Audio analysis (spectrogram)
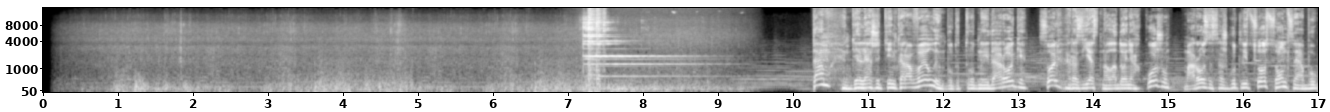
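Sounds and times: wind: 0.1 - 9.6
sea waves: 0.2 - 9.4
steady ringing tone: 7.2 - 9.5.

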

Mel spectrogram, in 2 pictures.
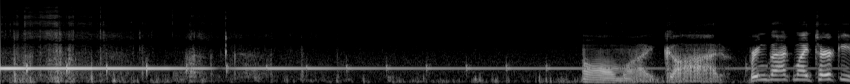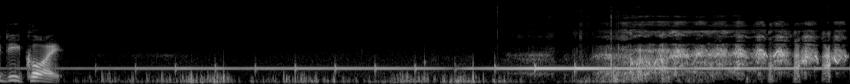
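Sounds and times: steady high tone: 0.0 - 17.0.

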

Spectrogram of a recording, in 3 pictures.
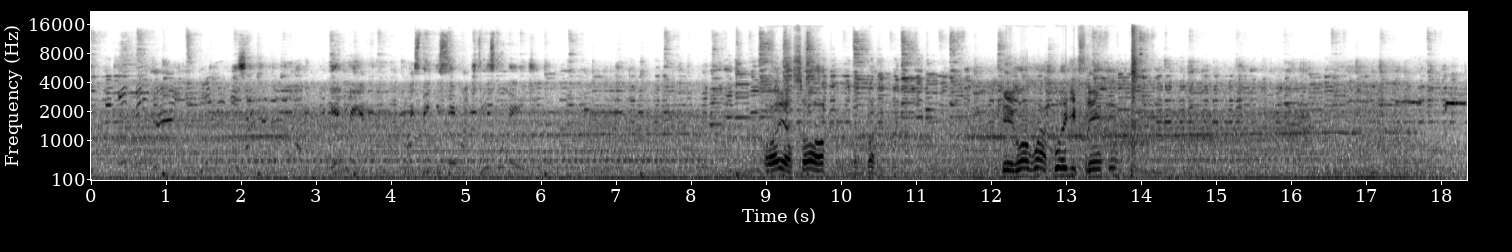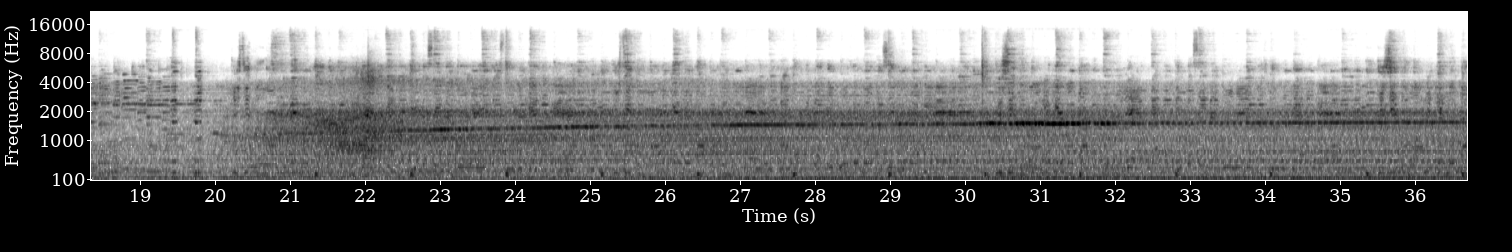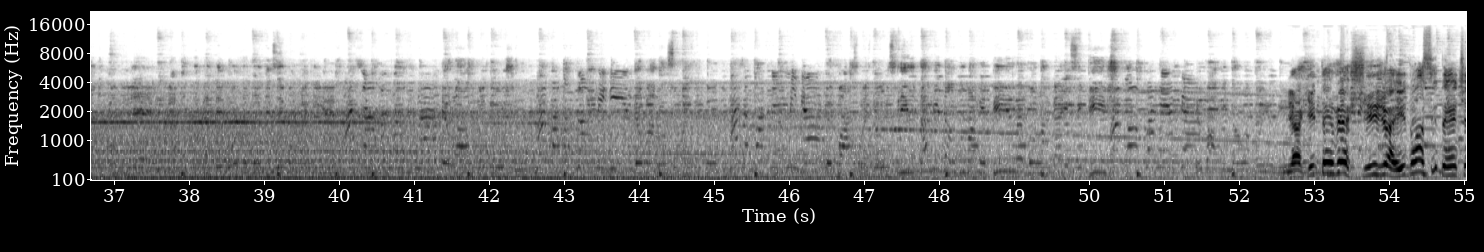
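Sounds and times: thin whine rising in pitch: 0.0 - 55.0
truck diesel engine in cab: 0.0 - 55.0.

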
